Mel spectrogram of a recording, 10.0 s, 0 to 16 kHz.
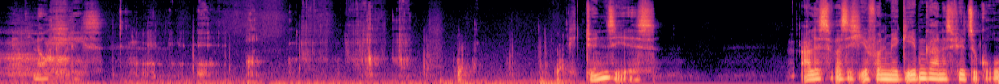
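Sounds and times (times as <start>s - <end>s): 
speech: 0.3s - 1.1s, 5.9s - 6.6s, 8.0s - 9.9s
bread and biscuits being eaten, crunching and chewing: 1.2s - 5.7s.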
